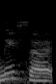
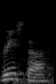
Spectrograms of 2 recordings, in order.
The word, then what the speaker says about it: Lisa: so the fact that in Japanese my name Lisa is pronounced Risa by a lot of people the R versus L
